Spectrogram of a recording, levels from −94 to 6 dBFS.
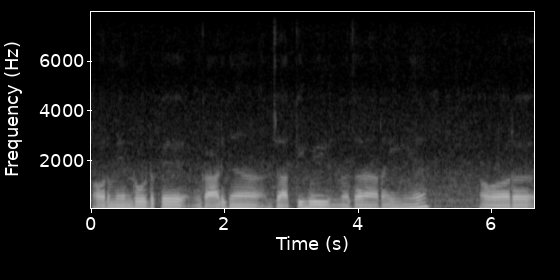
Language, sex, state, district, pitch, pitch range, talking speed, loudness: Hindi, male, Uttar Pradesh, Gorakhpur, 115 Hz, 110-120 Hz, 110 wpm, -28 LUFS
